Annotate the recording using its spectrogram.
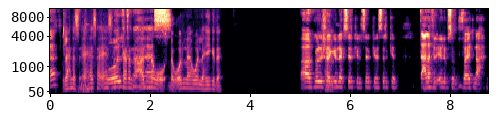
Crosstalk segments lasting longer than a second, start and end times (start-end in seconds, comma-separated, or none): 1.1-2.5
